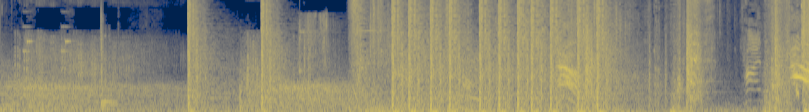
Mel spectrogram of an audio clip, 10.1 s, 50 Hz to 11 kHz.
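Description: Gunfire in the video game Fallout 4: sharp, loud shots in rapid irregular bursts with thuds and impacts, growing denser after a quieter start, with voices talking in between.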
